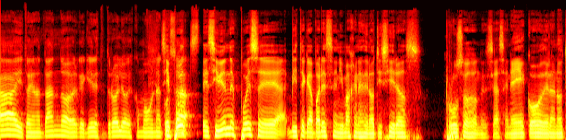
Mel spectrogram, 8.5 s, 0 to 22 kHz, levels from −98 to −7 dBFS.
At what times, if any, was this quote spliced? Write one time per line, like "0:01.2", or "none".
none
